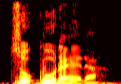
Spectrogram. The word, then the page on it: tzucurera: tsu.cu.rè.ra; [tsuku'ɾɛɾa]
